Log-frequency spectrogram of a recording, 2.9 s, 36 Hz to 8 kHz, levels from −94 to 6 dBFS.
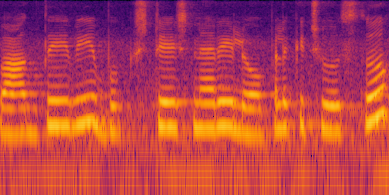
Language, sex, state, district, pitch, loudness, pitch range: Telugu, female, Andhra Pradesh, Visakhapatnam, 230 Hz, -15 LUFS, 210-245 Hz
